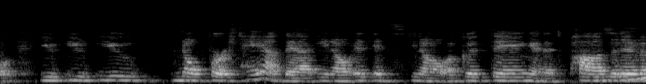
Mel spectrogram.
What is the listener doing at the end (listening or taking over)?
taking over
